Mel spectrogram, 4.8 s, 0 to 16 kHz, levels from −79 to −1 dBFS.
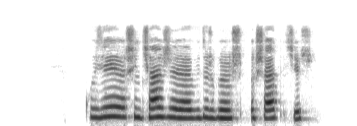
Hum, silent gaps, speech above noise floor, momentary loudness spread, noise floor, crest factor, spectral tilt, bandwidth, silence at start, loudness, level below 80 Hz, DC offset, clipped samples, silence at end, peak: none; none; over 70 dB; 9 LU; under -90 dBFS; 18 dB; -3.5 dB/octave; 7.6 kHz; 1.2 s; -21 LUFS; -68 dBFS; under 0.1%; under 0.1%; 0.65 s; -4 dBFS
